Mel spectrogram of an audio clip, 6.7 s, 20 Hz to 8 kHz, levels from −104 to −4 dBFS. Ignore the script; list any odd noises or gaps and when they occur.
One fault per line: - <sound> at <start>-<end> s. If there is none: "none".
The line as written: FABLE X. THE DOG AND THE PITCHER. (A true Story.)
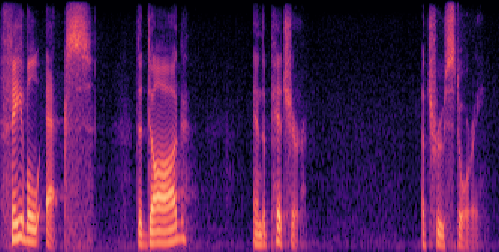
none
